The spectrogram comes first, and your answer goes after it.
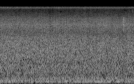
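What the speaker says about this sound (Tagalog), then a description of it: "Grabe talaga lakas ang ulan." Heavy rain pours steadily on Tagaytay Road during a storm, a loud, unbroken wash of hiss with no gaps and no voices.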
